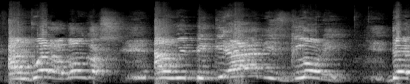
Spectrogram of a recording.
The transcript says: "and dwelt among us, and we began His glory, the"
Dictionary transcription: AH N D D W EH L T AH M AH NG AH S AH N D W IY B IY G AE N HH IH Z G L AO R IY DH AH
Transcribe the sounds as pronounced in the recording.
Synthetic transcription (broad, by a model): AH N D D W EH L AH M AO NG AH S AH N W IY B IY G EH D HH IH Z G L AO R IY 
